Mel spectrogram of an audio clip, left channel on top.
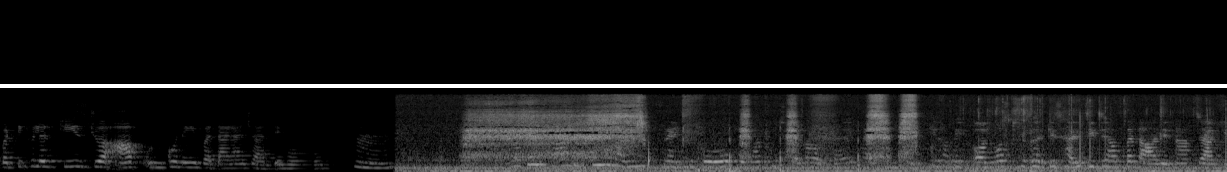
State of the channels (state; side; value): silent; left; digital silence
